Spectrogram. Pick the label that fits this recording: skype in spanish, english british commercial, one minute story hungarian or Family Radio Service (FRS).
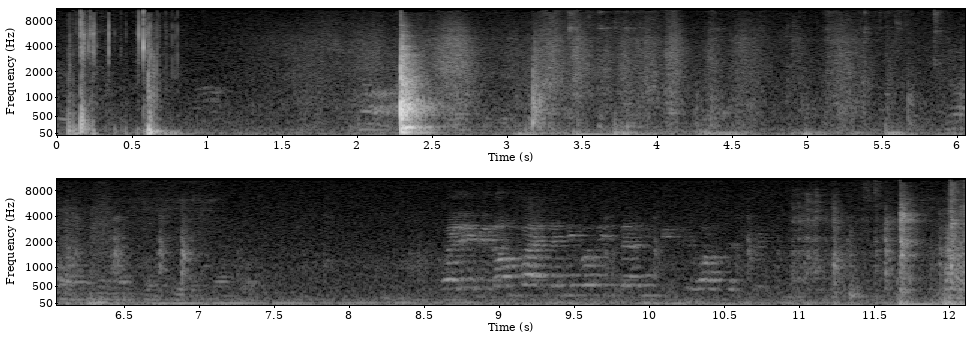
skype in spanish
